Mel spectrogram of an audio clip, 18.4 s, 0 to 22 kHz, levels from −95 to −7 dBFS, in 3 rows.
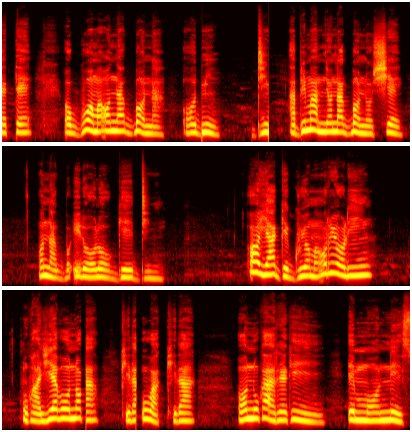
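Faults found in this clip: Chunks out of order, 3.0–4.0 s, right after "ognoma anagibona": a 250 ms block plays three blocks late, so the sound jumbles across three hard joins. Nothing is missing. Probable playout or jitter-buffer reordering.

Chunks out of order, 13.5–14.25 s: the same 250 ms chunk size, with one block landing two positions late. It gives a brief garbled stretch, from a sequencing fault in the buffer or write path.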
